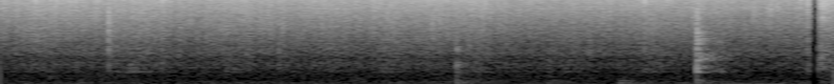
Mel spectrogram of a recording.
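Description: Sliced leeks and garlic sizzling as they sauté in bacon fat in a frying pan, with a steady hiss. A wooden spatula stirs them, scraping the pan and knocking against it a few times.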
